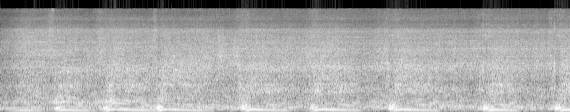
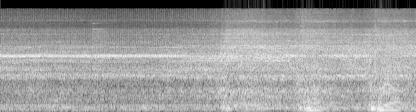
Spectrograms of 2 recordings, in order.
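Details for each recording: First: Toyota Avanza petrol engine blipped after replacing a bearing to cure a loud whine on acceleration; pitch rises and falls cleanly, the whine now gone. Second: Toyota Avanza with a harsh whine under acceleration: a steady high whine over the petrol engine grows as it is revved. Loudest at the upper idler pulley bearing, which was replaced.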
